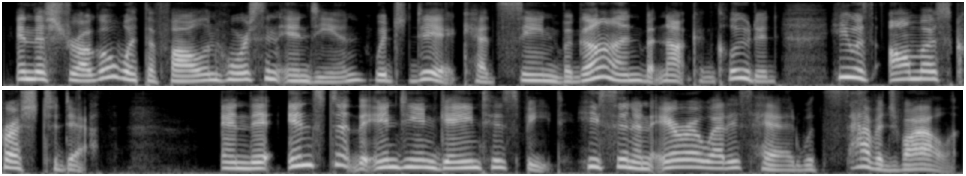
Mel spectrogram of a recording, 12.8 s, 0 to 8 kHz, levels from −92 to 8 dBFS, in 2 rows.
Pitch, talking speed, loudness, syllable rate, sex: 215 Hz, 190 wpm, -18 LUFS, 5.2 syllables/s, female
